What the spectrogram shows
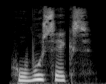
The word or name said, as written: homosex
